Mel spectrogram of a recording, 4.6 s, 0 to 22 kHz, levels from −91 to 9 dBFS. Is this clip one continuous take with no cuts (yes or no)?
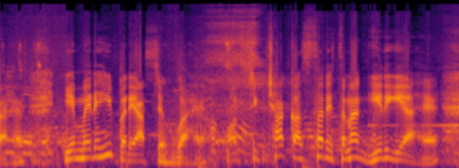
no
